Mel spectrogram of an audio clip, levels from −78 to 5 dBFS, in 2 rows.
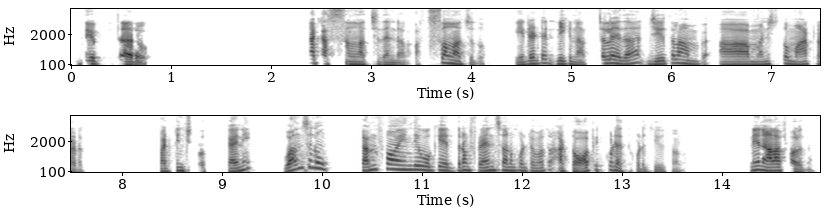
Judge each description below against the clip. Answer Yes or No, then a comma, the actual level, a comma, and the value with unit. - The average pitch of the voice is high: No, medium, 160 Hz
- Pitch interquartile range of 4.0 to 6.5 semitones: Yes, average, 5.0 semitones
